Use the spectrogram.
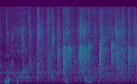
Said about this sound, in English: Amen. Let's give him a big welcome clap.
